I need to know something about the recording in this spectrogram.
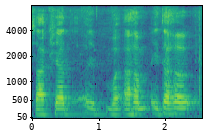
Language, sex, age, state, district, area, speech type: Sanskrit, male, 60+, Maharashtra, Wardha, urban, spontaneous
